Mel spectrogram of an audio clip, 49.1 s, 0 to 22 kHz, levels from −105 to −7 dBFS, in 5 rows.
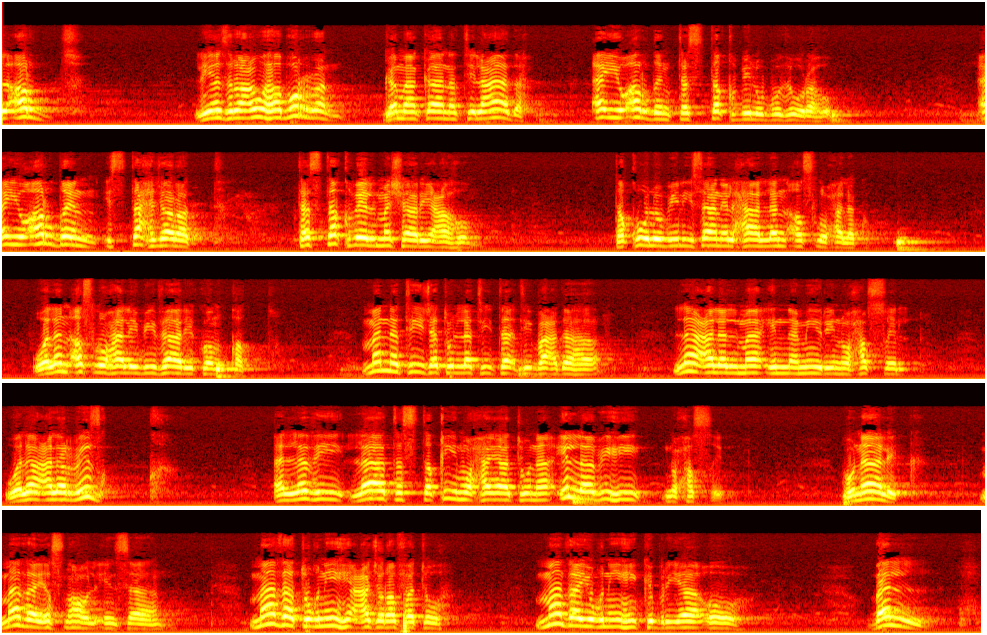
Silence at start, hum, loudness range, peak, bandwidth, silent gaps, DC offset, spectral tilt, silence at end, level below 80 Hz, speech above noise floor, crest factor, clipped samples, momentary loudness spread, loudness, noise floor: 0 s; 50 Hz at -65 dBFS; 4 LU; -6 dBFS; 10 kHz; none; 0.3%; -5 dB/octave; 0.55 s; -58 dBFS; 39 dB; 16 dB; under 0.1%; 13 LU; -22 LUFS; -60 dBFS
